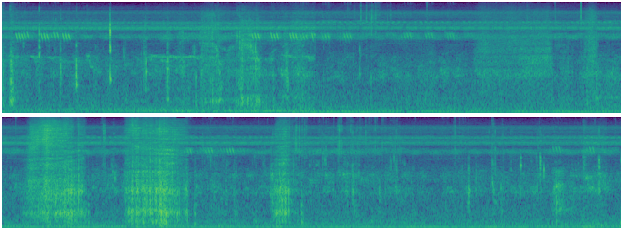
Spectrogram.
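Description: Slurping and eating instant noodles, with two loud slurps a little after the middle and a shorter one soon after, over a steady pulsing chirp of crickets.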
